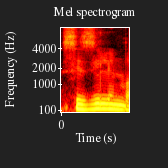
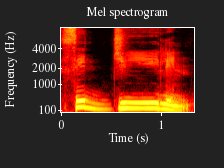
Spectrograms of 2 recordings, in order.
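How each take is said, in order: First: The middle consonant is not a clear 'j' sound. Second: The middle consonant is a clear 'j' sound. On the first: The speaker calls it wrong. "সিজিলিন বলা যাবে না" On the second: The speaker calls it right. "বলতে হবে সিজিলিন"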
